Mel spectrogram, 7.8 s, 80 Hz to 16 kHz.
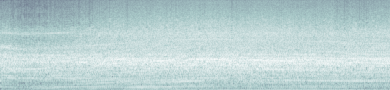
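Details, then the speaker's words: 2003 EZGO TXT gas golf cart after fixing the starter that clicked but wouldn't run: fires right up and runs at an even, steady pace with no misses or knocks. "all right looks good to me guys sounds good running good firing right up"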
